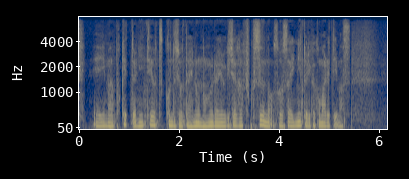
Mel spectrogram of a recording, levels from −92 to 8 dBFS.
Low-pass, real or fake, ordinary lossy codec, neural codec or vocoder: 7.2 kHz; real; none; none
